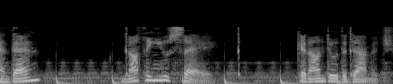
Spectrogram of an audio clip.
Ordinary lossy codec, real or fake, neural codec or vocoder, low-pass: MP3, 24 kbps; real; none; 7.2 kHz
